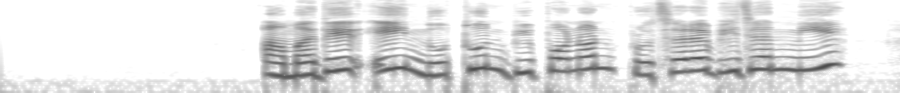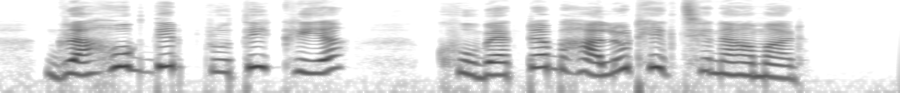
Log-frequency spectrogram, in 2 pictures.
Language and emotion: Bengali, fearful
